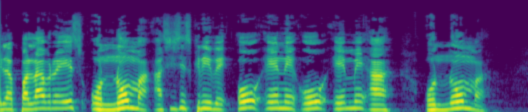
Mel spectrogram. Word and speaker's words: onoma: Y la palabra es onoma, así se escribe, O-N-O-M-A, onoma.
